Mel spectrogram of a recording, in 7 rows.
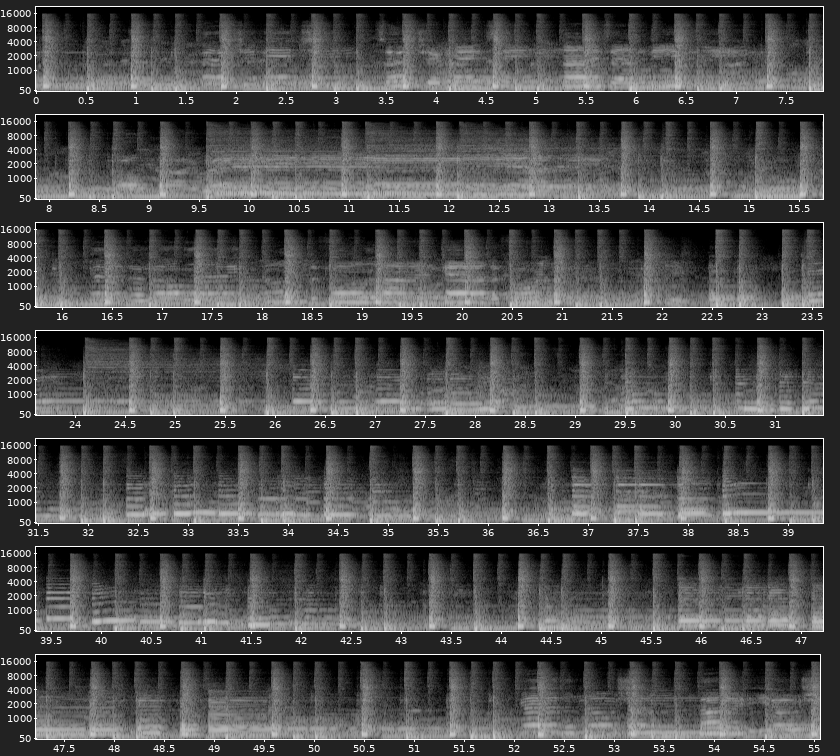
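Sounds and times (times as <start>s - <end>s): blues rock band playing: 0.0s - 55.0s
drum beat: 0.0s - 55.0s
guitar melody: 0.0s - 55.0s.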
